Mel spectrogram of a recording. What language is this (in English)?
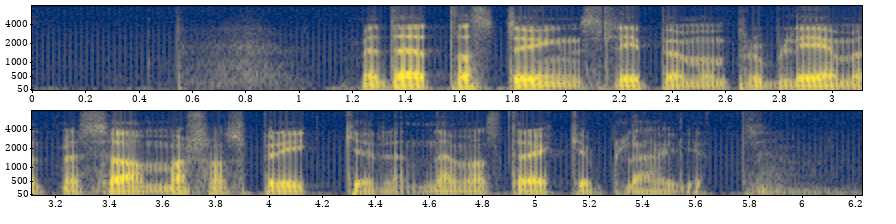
Swedish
